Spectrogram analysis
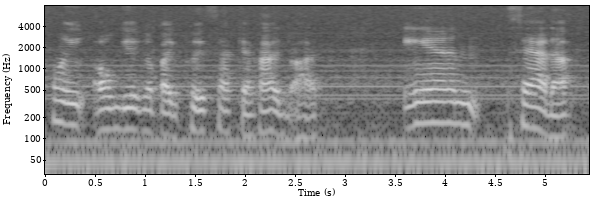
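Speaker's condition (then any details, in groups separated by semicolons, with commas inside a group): Cerebral palsy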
